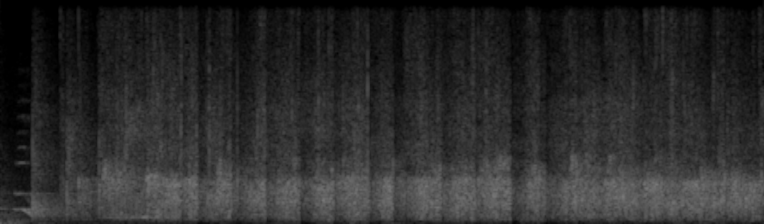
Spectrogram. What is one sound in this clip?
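An ensemble of accordions plays a lively tune in an echoing hall.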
